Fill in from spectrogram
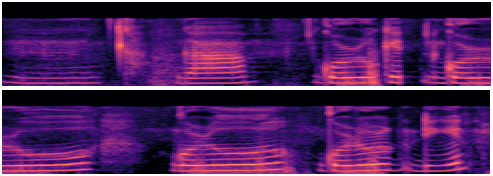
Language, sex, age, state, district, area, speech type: Assamese, female, 18-30, Assam, Tinsukia, urban, spontaneous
